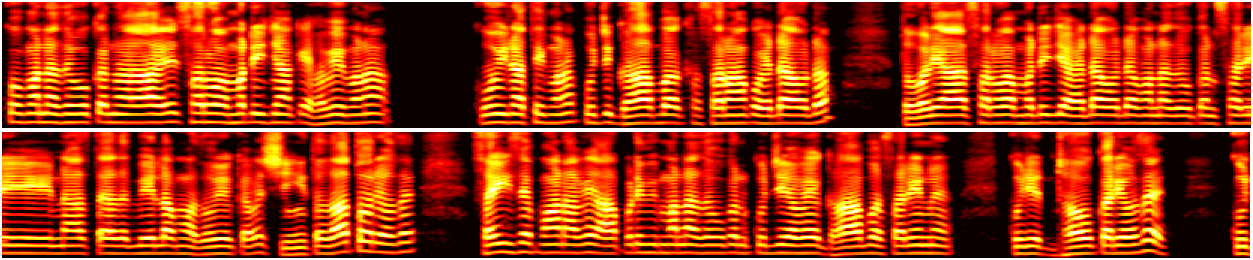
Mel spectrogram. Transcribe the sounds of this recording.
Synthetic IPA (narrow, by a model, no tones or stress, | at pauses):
koːmənaːseːoːkənaːesəɾʋaːməɗiːd͡ʒãːkeːɦəʋeːʋənaː | koːiːnət̪ʰiːmənãːkʊd͡ʒʱɡʱaːɓasəɾãːkoːɦeɗaːɗãː | t̪oːʋəɽeːaːsəɾʋaːməɗiːd͡ʒãːɦəɗaːoɗãːmənaseoːkənsəɾiːnaːst̪et̪eɓeːlãːmãːzoːoːkeʋeːʃĩːt̪oːzaːt̪oːɾjoːseː | səiːs̬eːpaːɳaʋeːaːpɽeːbʱiːmənãːseoːkənkʊd͡ʒɦəʋeːɡʱaːɓasəɾiːn | kʊd͡ʒɖʱəːoːkəɾjoːseː | kʊ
